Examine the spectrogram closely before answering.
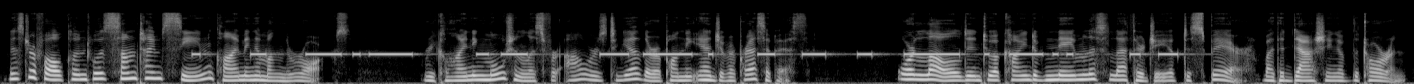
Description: Beeps of irregular length, with room echo and speech in English. There is no code.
